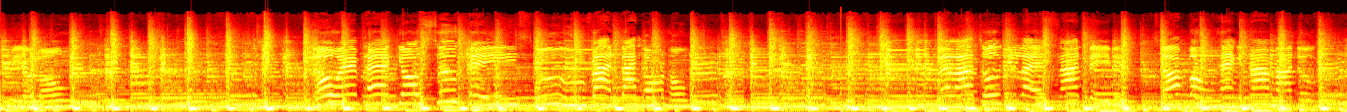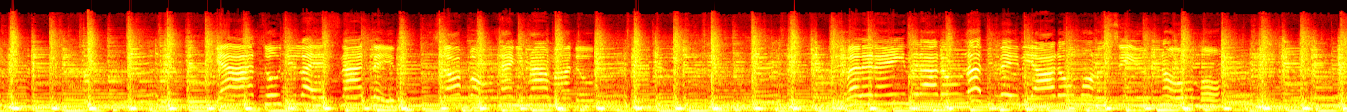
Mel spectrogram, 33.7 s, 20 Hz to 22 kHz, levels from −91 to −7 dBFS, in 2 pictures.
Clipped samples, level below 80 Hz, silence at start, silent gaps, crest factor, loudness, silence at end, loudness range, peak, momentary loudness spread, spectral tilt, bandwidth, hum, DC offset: under 0.1%; -28 dBFS; 0 s; none; 12 dB; -12 LUFS; 0 s; 2 LU; 0 dBFS; 5 LU; -4.5 dB/octave; 14 kHz; none; under 0.1%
